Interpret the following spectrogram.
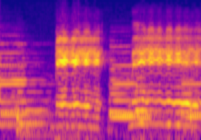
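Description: A cartoon goat bleating twice, two wavering calls in quick succession, over background music.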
